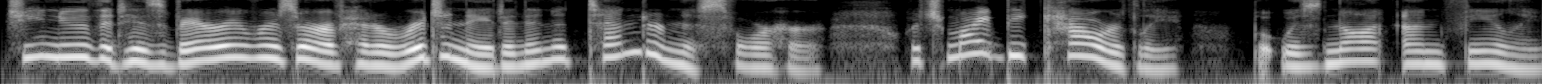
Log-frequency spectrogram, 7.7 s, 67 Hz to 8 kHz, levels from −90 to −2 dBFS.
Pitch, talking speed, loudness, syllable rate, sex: 240 Hz, 165 wpm, -18 LUFS, 5.0 syllables/s, female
